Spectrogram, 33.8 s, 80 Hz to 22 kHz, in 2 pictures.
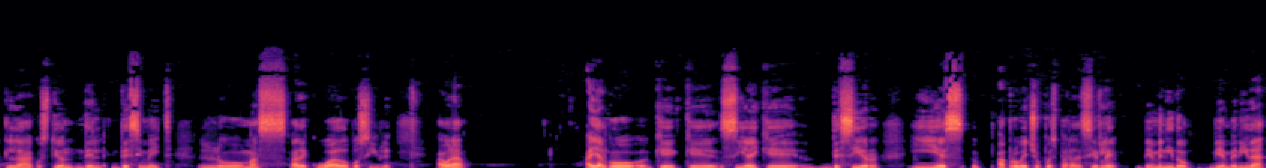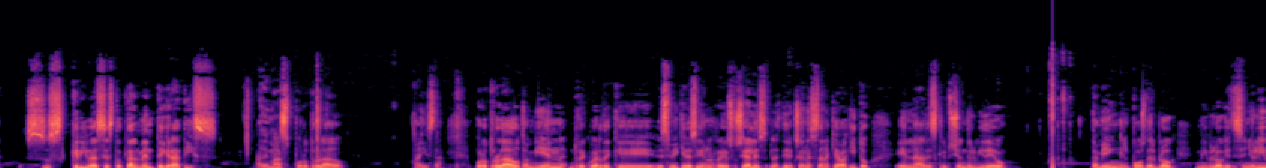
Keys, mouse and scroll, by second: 10.2 right click, 14.4-15.4 shift+right drag, 15.4 shift+click, 17.0 Tab, 24.4 scroll up 2, 24.6 scroll down 2, 26.8 KP_Add.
